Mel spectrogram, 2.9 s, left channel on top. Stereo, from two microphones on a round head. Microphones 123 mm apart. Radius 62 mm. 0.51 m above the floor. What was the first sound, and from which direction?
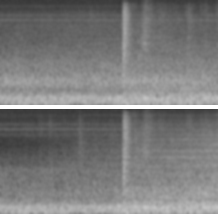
Tapping, 40° left (ahead or behind).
